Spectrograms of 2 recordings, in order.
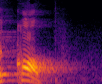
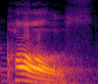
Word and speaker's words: cupboard: Even when you see this, many of us say cup, cup. But the word is pronounced cause, cause, because the p sound is silent.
